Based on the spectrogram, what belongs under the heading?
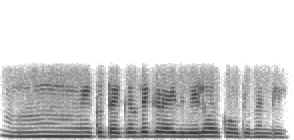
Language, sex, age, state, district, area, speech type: Telugu, female, 30-45, Andhra Pradesh, Vizianagaram, rural, conversation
